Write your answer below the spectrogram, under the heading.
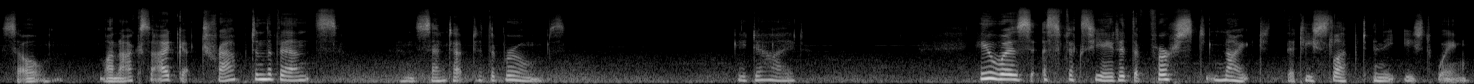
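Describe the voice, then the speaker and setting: A woman's voice: lowish voice, slow pace, vocal fry, pauses often, warm tone, slight background noise. An actress playing a self-possessed, grieving businesswoman, telling her story reflectively in an intimate audio play monologue. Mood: somber, regretful.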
